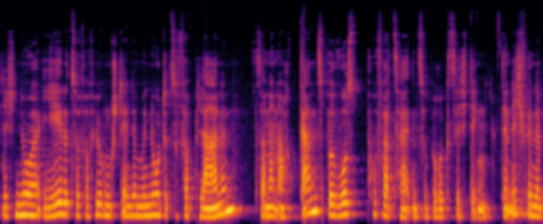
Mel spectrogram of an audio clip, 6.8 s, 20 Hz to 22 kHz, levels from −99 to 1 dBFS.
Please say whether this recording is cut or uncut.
uncut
